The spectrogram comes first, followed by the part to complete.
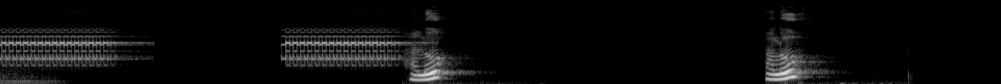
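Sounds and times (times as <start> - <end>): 
telephone ringing with a rapid trilling bell: 0.0 - 1.6, 2.8 - 4.2
speech: 4.1 - 4.5, 7.7 - 8.1.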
